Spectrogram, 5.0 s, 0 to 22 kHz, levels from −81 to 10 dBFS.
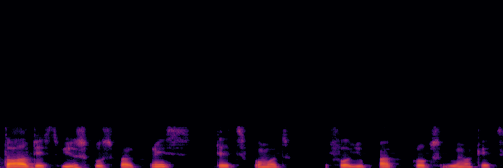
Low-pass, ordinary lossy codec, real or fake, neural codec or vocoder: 5.4 kHz; none; fake; codec, 16 kHz, 2 kbps, FunCodec, trained on LibriTTS, 25 frames a second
